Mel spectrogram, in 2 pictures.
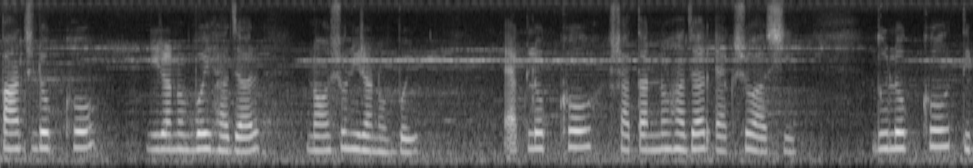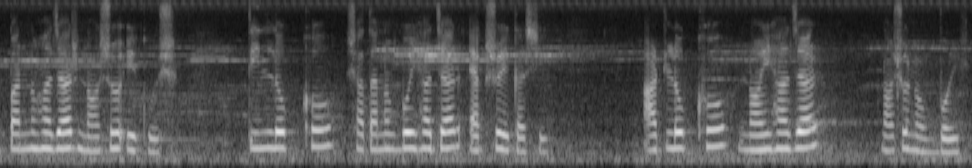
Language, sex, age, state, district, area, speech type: Bengali, female, 60+, West Bengal, Purulia, urban, spontaneous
